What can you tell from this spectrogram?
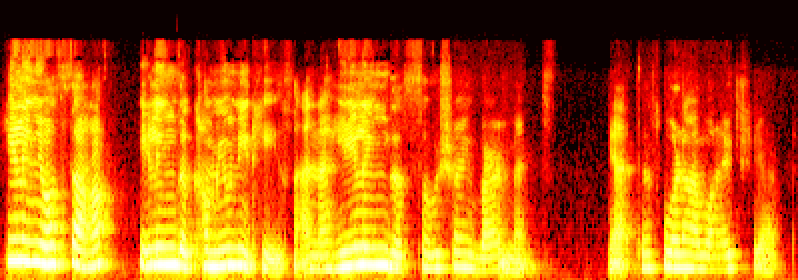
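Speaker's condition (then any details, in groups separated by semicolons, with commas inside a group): Cerebral palsy; loss of muscle control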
